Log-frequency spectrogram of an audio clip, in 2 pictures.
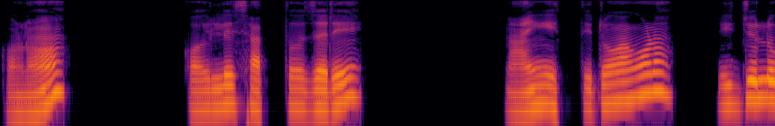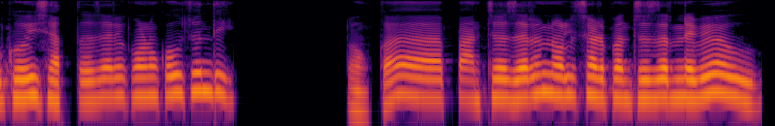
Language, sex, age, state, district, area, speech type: Odia, female, 30-45, Odisha, Kalahandi, rural, spontaneous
